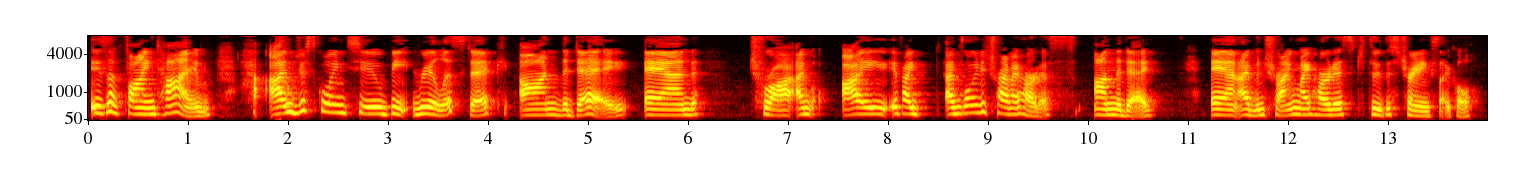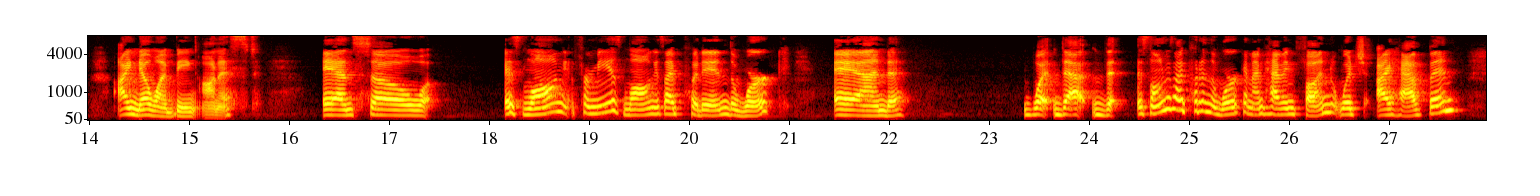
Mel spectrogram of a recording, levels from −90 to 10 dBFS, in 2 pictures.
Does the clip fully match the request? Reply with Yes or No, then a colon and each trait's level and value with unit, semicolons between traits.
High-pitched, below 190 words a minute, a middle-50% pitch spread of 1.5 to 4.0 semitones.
Yes: high, 210 Hz; average, 165 wpm; average, 3.7 semitones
